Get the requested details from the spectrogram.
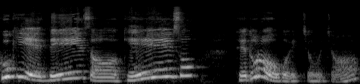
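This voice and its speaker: Speaking with a Gyeongsang accent, a woman's pitch swings very widely. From Gyeongsang region, South Korea. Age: 50s. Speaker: exam prep instructor. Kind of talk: lecture.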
